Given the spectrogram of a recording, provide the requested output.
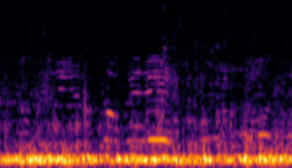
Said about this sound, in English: Got a little motorcycle coming in. Sounds like my truck's running back in.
